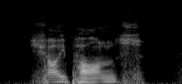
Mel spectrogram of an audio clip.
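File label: "Chypons", English; place-names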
